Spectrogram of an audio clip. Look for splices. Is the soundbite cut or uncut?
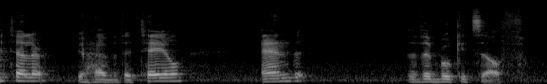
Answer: uncut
